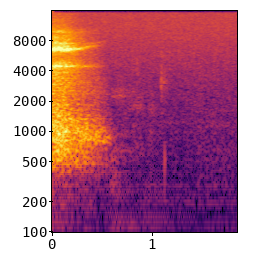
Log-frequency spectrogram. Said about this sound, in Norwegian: Og da begynner vi med å puste inn Hold pusten. Og pust ut.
